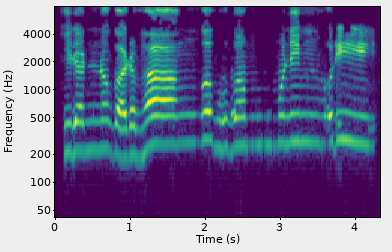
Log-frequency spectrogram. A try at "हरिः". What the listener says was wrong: শেষের বিসর্গ উচ্চারিত হয়নি। শেষের বিসর্গটা উচ্চারণ করা হয়নি, হরিহি।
